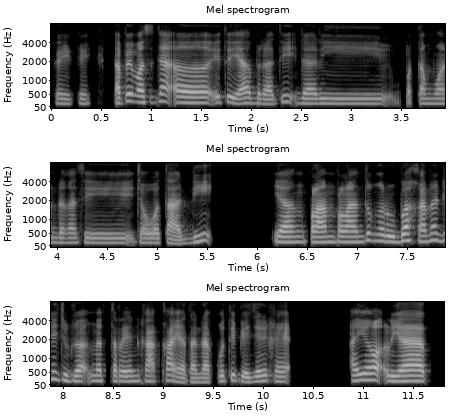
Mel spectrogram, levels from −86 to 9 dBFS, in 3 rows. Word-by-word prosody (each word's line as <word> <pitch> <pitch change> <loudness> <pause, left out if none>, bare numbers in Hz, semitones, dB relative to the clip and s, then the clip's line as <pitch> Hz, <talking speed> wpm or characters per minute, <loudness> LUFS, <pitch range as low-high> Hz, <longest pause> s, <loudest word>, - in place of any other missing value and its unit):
Oke 170 -2 -8
oke, 170 - -9 0.3
tapi 185 +7 +2
maksudnya, 215 +3 +2
eee, 195 -1 +3
itu 210 - -7
ya, 180 +2 +2
berarti 170 +2 -5
dari 175 0 -2 0.8
pertemuan 170 0 -5
dengan 170 0 -3
si 175 -2 -7 0.5
cowok 160 0 -2
tadi, 170 - -1 0.6
yang 190 0 +2
pelan-pelan 190 +1 +4
tuh 250 - -3
ngerubah 220 +2 +3
karena 200 +5 +2
dia 255 - -3
juga 185 -4 0
"nge-train" 190 -2 -2
Kakak 200 +2 +2
ya 150 - +1
tanda 150 0 +1
kutip 185 +3 -4
ya, 155 - +2
jadi 180 +2 0
kayak, 175 -3 -3 0.6
"Ayo 220 +2 +4
lihat 185 0 +7
185 Hz, 155 wpm, -24 LUFS, 175-200 Hz, 0.8 s, lihat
